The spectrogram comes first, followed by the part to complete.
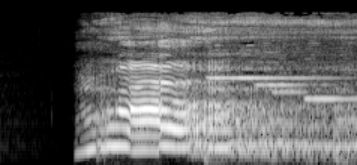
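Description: A loud, wavering groan-like snore from a cold-stricken cartoon character, mistaken for a ghost's moan. It starts about half a second in after a moment of silence and slides up and down in pitch.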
